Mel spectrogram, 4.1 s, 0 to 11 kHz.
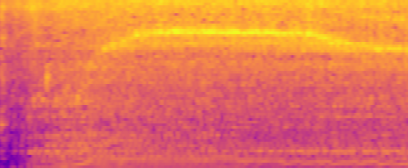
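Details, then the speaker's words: Mitsubishi Strada Triton 4D56T turbo diesel, just rebuilt after overheating seized and scored the liners, first start: catches into a smooth muted idle lacking the usual diesel knock; too soft, white smoke, oil leaking at the oil flex hose; injection pump to be adjusted. "mesinnya tadi udah hidup jalur tapi suaranya terlalu halus dan mengakibatkan asap putih dan juga ada oli yang bocor di fleksibel oli."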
